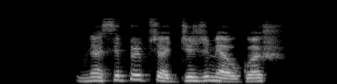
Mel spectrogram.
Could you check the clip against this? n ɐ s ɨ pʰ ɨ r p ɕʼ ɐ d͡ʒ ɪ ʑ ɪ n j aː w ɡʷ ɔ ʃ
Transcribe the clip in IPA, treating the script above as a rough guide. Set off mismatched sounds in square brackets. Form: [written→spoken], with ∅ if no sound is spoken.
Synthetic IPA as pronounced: n ɐ s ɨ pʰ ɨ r p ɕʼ ɐ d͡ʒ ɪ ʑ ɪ [n→m] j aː w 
